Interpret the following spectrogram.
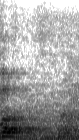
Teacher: it's not W like English W it's more like V just a bit more voice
